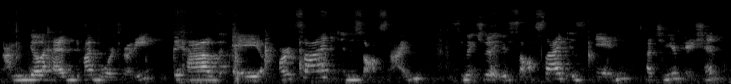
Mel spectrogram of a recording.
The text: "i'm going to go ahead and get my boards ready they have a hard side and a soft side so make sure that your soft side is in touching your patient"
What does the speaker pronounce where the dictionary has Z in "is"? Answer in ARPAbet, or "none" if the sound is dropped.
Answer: Z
